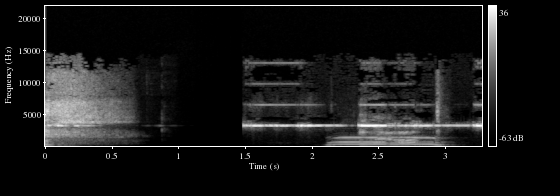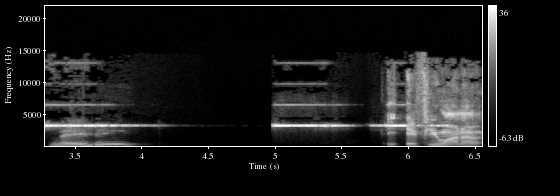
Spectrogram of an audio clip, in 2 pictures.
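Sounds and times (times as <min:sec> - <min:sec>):
smoke detector high electronic beep: 0:01.5 - 0:04.3, 0:05.0 - 0:06.4
speech: 0:02.6 - 0:04.0, 0:06.0 - 0:06.5.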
